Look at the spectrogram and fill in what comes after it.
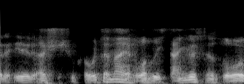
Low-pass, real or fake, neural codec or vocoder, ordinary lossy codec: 5.4 kHz; fake; autoencoder, 48 kHz, 32 numbers a frame, DAC-VAE, trained on Japanese speech; AAC, 24 kbps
